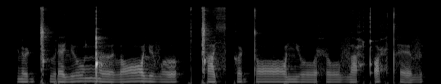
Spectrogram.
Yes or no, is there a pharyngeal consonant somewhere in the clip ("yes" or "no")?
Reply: yes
